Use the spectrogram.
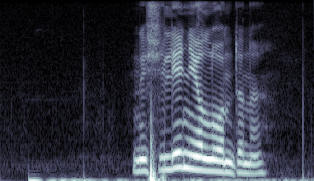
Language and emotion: Russian, neutral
